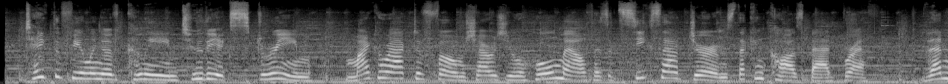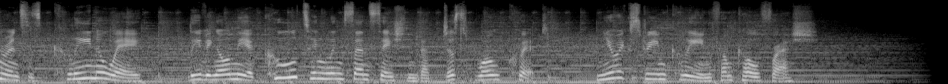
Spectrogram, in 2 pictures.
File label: American Spot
